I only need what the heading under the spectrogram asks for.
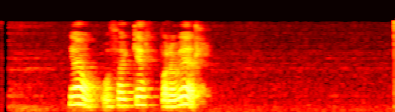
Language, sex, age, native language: Icelandic, female, 40-49, Icelandic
